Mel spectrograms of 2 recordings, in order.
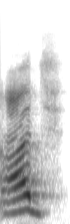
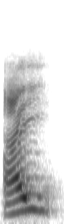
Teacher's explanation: জিভের মাঝখান এবং তার বরাবর উপরের তালুর সঙ্গে লাগিয়ে উচ্চারিত হয় জিম, শিন, ইয়া।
